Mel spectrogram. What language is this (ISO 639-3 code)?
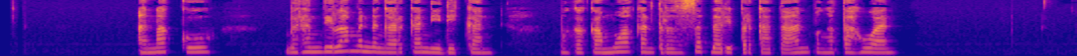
ind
